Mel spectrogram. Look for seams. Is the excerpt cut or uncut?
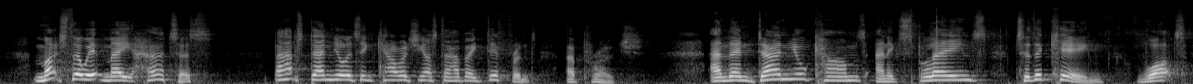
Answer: uncut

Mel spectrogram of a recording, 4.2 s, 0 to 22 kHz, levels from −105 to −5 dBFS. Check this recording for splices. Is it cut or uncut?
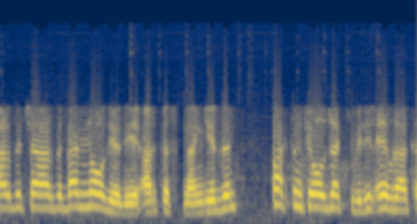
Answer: uncut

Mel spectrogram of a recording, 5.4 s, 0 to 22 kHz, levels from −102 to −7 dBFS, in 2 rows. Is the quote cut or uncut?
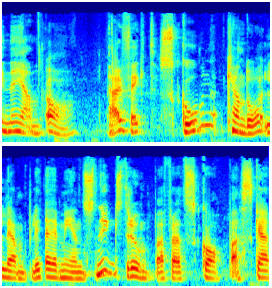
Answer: cut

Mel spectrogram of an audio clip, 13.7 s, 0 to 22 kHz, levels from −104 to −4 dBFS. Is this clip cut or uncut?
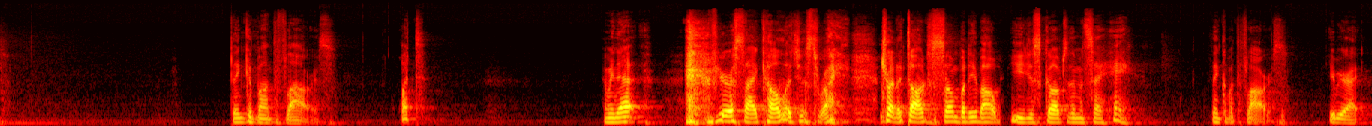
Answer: cut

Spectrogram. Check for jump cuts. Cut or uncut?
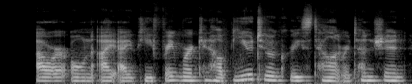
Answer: uncut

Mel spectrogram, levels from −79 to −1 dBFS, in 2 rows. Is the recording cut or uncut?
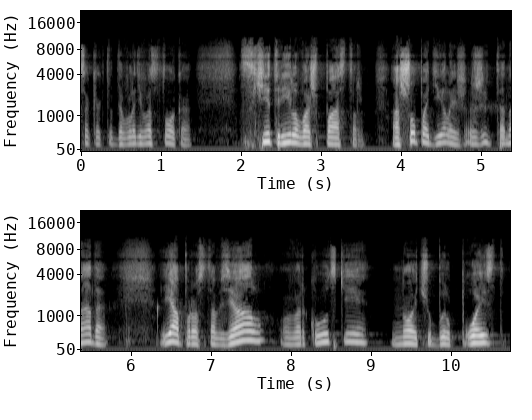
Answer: uncut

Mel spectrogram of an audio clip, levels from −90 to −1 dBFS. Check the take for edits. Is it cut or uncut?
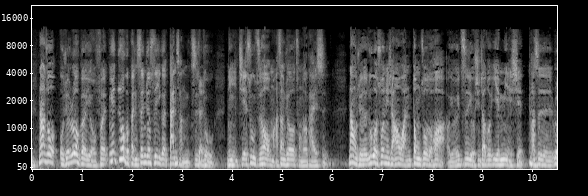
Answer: uncut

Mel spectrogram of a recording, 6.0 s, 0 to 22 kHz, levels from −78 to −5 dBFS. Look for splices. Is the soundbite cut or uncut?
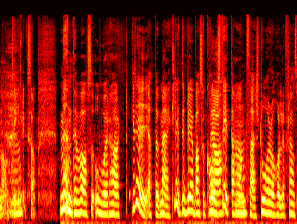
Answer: cut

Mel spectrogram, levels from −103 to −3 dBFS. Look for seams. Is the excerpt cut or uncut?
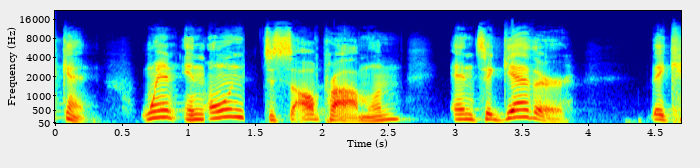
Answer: cut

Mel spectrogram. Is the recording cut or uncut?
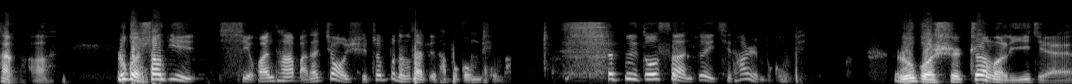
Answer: uncut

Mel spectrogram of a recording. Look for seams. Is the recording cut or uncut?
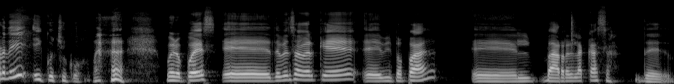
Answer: uncut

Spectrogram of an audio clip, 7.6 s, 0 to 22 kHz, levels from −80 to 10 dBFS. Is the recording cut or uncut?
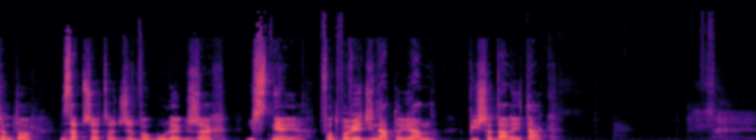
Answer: cut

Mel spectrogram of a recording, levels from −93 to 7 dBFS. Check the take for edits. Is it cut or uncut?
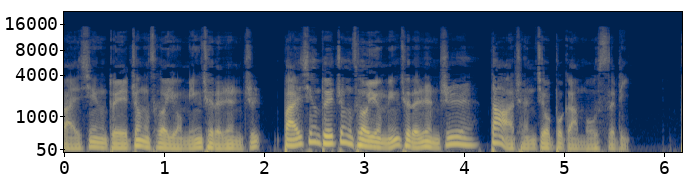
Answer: cut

